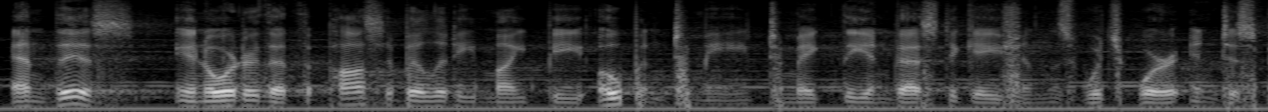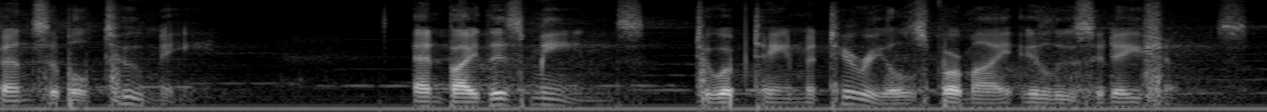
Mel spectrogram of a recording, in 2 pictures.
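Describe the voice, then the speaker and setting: A man reading a literary audiobook in a deliberate way, with frequent pauses between phrases. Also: low voice. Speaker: audiobook reader. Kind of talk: scripted literary narration. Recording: reverberant hall sound with music.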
